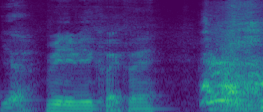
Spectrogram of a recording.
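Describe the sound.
A man talks briefly, then a sudden, loud, breathy sneeze bursts out at the very end.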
